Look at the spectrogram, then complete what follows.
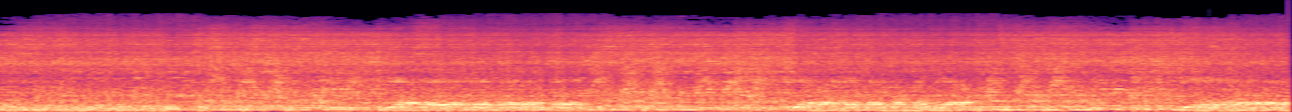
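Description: A death metal band playing live at full volume: distorted electric guitars, bass and drums in a fast, dense wall of sound, with a heavy riff that comes back about every four seconds.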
